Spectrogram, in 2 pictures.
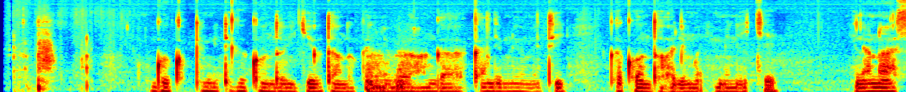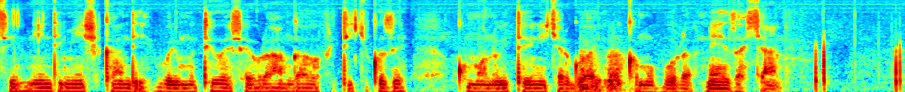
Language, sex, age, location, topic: Kinyarwanda, male, 18-24, Kigali, health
